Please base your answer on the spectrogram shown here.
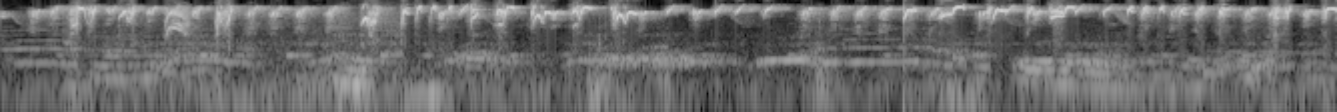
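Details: Busy, noisy song of a crimson sunbird, continuous shrill twittering and rapid high chips filling nearly seven seconds, with faint low sounds in the background.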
